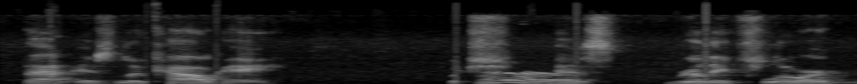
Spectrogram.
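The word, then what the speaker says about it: Leucauge: So it's sort of completely different from the Lucage, which is sort of how you would pronounce it, maybe if it was a French word, but he says Lucauge.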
